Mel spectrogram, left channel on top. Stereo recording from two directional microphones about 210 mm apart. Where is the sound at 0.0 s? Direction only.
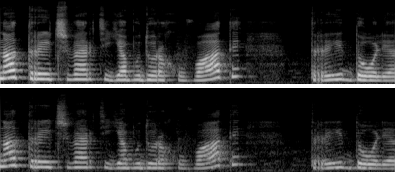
50° left (ahead or behind).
